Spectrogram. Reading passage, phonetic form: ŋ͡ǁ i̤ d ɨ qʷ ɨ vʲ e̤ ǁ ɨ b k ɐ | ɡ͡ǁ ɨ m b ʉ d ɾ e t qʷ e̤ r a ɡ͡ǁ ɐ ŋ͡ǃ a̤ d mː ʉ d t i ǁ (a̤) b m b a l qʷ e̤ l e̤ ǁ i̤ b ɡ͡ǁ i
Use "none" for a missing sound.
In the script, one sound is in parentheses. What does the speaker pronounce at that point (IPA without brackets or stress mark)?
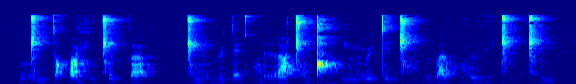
a̤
